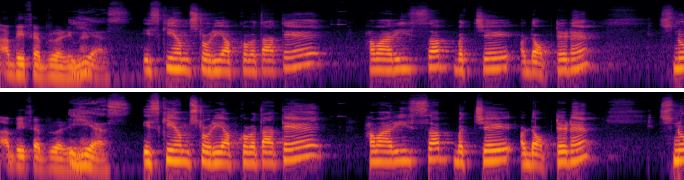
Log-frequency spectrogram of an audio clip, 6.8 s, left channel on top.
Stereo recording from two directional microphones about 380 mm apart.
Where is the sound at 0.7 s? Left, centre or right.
Right.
